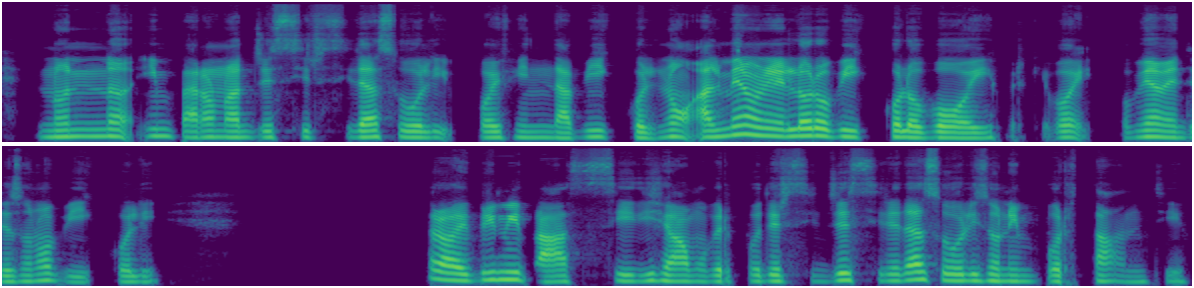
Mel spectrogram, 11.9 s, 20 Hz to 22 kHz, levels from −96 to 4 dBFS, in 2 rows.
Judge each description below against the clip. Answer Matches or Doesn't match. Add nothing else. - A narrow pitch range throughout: Matches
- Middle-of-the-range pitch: Matches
